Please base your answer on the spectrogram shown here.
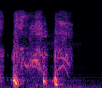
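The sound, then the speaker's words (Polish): A man clears his throat with three short, harsh coughing bursts within about a second, then falls quiet. “Przepraszam, muszę odkaszlnąć.”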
